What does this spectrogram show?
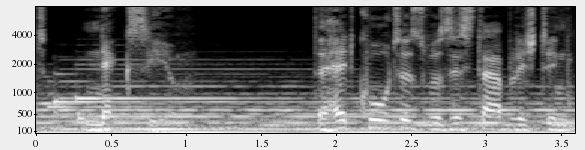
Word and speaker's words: NXIVM: In 2003, Executive Success Programs was reorganized under a new umbrella organization called NXIVM, pronounced Nexium.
